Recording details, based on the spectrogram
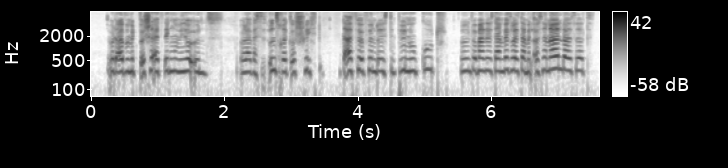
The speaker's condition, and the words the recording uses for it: Deafness. Ich glaube, auch so meine Stimme schon anders.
